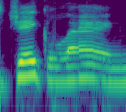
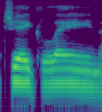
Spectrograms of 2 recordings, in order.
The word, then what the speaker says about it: Jake Lang: You got to remember Jake, and it's Jake Lang, not Jake Lane.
